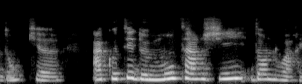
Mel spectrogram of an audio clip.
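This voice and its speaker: A woman talks at a fairly high pitch. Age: 50s. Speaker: life coach and hypnotherapist. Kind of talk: webinar presentation. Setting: online webinar. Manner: many hesitations (euh).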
